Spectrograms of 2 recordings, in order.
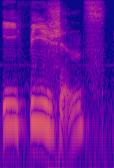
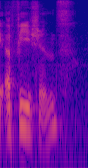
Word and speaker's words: Ephesians: Well, how do you pronounce that again? – Ephesians. But people normally say Ephesians.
